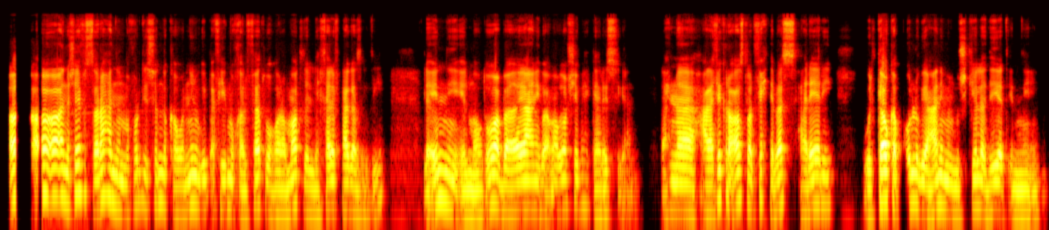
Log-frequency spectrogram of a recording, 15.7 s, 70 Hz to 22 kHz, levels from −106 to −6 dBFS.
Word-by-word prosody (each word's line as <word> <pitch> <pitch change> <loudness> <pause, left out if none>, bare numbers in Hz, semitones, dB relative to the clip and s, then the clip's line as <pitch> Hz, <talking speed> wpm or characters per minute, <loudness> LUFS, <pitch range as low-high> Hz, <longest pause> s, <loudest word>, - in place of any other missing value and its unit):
آه، - - +9 0.2
آه، - - +3
آه، 170 -2 +7
أنا 150 -4 -2
شايف 180 +5 -1
الصراحة 165 -1 0
إن 150 -4 -3
المفروض 125 +4 -9
يسنُّوا 135 +1 -9
قوانين 110 +6 -5
ويبقى 125 -2 -8
فيه 120 - -9
مخالفات 120 +2 -3
وغرامات 110 +5 -2
للي 100 -3 -9
يخالف 115 +5 -2
حاجة 115 0 0
زي - - -14
دي، - - -18 0.6
لإن 155 0 -2
الموضوع 95 +2 +1
بقى 110 +1 +4
يعني 120 -1 +3
بقى - - -3
موضوع 115 +2 -2
شبه 130 0 -11
كارثي 100 -3 -10
يعني. - - -20 0.4
إحنا 115 -1 +1
على 110 +1 0
فكرة 155 0 +2
أصلًا 150 0 -1
في 150 - -7
احتباس 150 - -2
حراري 135 0 -2 0.4
والكوكب 125 +9 +7
كلّه 145 0 -4
بيعاني 130 +2 +1
من 125 - -4
المشكلة 110 +4 -5
ديَّة، 110 +3 -2
إن 95 -2 -10
120 Hz, 160 wpm, -23 LUFS, 105-140 Hz, 0.6 s, آه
